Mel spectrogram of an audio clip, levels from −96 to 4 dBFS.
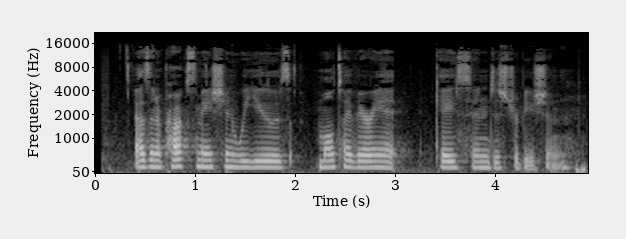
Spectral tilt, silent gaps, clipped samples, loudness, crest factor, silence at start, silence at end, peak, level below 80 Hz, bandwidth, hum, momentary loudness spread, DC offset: -5.5 dB/octave; none; under 0.1%; -26 LUFS; 18 dB; 0.3 s; 0 s; -8 dBFS; -50 dBFS; 15 kHz; none; 9 LU; under 0.1%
